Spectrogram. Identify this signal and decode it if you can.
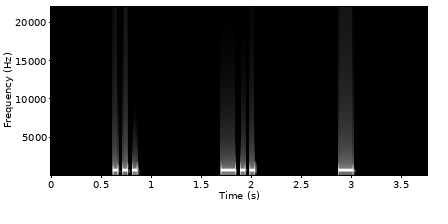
Morse code, heard as a keyed tone, about 25 wpm, spaced as for 9 wpm, 700 Hz. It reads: SDT
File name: Lesson 14e - Number 2 - Three Characters 25wpm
